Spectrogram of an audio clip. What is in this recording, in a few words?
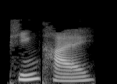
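"平台", Mandarin Chinese; chinese flashcards; hsk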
